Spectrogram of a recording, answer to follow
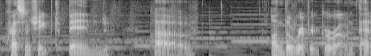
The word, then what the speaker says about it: Garonne: Again, I meant to look up pronunciations. Garonne, I believe.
